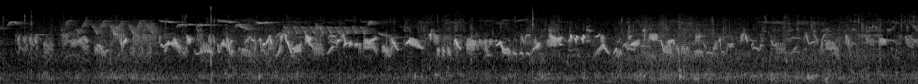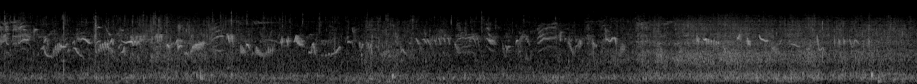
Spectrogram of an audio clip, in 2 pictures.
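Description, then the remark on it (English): A garden warbler's song pours out in a fast, rich, continuous warble, with other woodland birds faintly chirping in the background and a soft trickle of water underneath. “To find these wonderful songsters, the garden warblers, learn their songs and get yourself to some dense woodland with a rich forest floor along inland lake shores.”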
